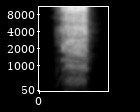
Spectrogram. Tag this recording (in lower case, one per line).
tools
